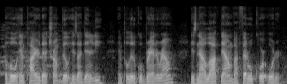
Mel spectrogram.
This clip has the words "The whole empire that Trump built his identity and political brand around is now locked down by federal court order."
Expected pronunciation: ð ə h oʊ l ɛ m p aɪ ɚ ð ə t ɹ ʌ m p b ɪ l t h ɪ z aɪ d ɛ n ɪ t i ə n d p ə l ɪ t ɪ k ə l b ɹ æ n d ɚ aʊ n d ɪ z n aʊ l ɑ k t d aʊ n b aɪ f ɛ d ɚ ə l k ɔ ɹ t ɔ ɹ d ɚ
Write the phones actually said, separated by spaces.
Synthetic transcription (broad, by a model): ð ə h oʊ l ɛ m p aɪ ɚ ð ə t ɹ ʌ m p b ɪ l t h ɪ z aɪ d ɛ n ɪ t i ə n p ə l ɪ t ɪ k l b ɹ æ n d ɚ aʊ n d ɪ z n aʊ l ɑ k d aʊ n b aɪ f ɛ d ɚ l k ɔ ɹ t ɔ ɹ d ɚ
